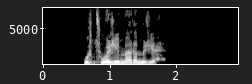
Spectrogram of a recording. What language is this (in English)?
Kabyle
